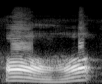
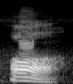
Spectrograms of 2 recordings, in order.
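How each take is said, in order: First: The pitch falls and then rises again. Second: The pitch falls sharply straight down. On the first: "내려갔다가 다시 올라가는" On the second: "바로 내려갑니다"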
